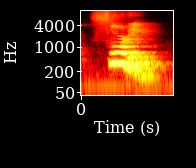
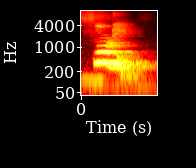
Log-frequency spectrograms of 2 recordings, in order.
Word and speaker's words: forty: 40 receives stress or emphasis on its first syllable, right? 40, 40, 40. I give emphasis on the first syllable.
